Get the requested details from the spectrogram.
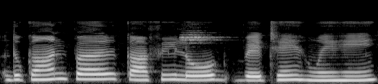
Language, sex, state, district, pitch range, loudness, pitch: Hindi, female, Madhya Pradesh, Bhopal, 195-225 Hz, -13 LUFS, 210 Hz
